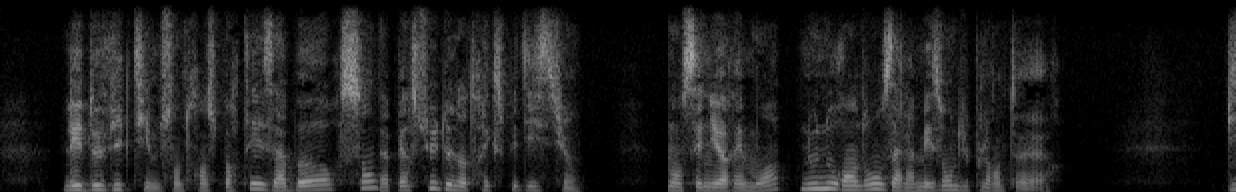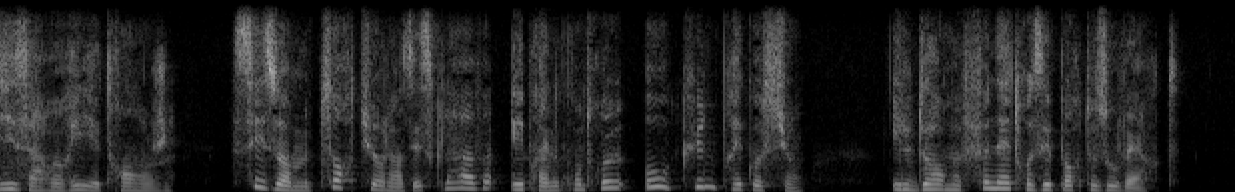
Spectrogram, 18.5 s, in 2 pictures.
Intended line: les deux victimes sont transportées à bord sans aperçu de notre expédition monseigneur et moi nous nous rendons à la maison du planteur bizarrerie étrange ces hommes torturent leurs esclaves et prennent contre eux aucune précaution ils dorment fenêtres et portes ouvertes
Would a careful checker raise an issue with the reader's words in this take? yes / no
no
